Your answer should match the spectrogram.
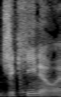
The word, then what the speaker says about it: Giacchino: I think I looked up how to pronounce his last name, and he says it Giacchino.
